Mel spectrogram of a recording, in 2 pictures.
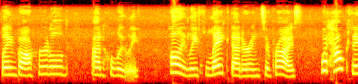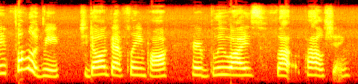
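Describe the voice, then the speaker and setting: A woman's voice: a little high, steady tone, measured pace, rough recording. A woman streamer doing a mock-dramatic reading, breaking off for wry, joking asides to her chat.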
